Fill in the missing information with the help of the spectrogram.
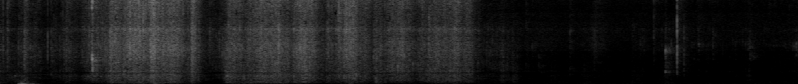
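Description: Food packaging crinkling and rustling as it is handled, for about five seconds, then it stops.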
